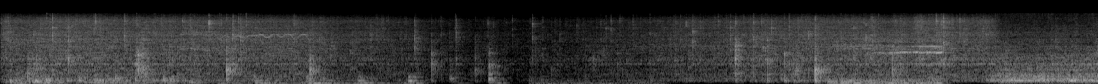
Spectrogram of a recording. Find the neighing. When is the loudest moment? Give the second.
9 s.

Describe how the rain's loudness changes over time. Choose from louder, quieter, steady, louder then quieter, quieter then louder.
quieter then louder.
